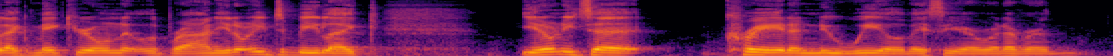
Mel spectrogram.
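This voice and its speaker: A man with an American accent at a very fast pace. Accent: Irish accent with a California twang. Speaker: drag performer. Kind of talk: casual chat.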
